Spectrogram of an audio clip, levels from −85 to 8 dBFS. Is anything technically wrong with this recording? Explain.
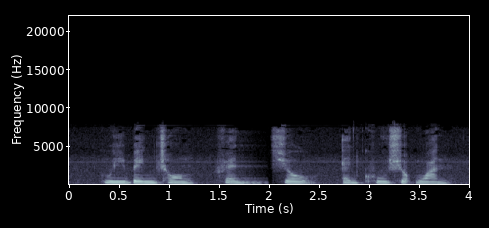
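Yes. From 1.72 to 2.17 s, AAC frame loss with concealment: the decoder fills the missing stretch of speech from earlier spectrum, leaving a smeared, noisy patch.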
